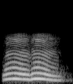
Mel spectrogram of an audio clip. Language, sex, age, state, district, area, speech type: Bengali, female, 45-60, West Bengal, Paschim Bardhaman, urban, conversation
